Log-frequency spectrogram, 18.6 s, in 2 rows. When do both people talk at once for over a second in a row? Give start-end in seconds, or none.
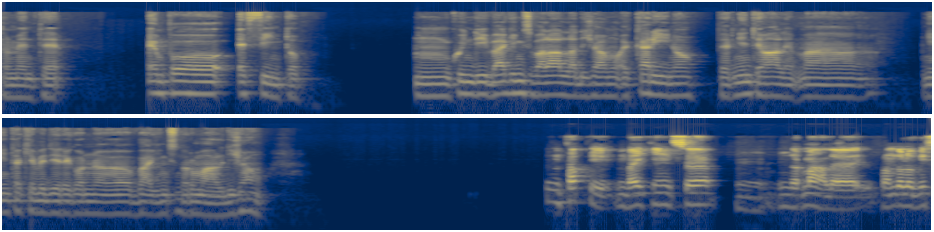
none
